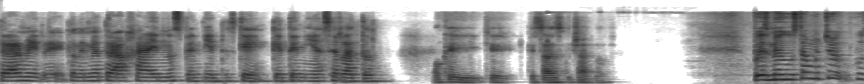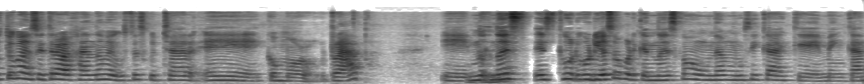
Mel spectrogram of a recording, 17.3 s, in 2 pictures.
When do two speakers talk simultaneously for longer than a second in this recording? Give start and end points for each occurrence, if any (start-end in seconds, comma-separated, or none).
none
